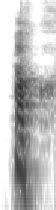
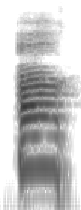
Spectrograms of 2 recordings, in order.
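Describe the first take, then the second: First: The sound is short and quick. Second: The sound is drawn out long. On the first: The speaker calls it right. "Kalkala has to be quickly" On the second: The speaker calls it wrong. "I'm not going to say ak"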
